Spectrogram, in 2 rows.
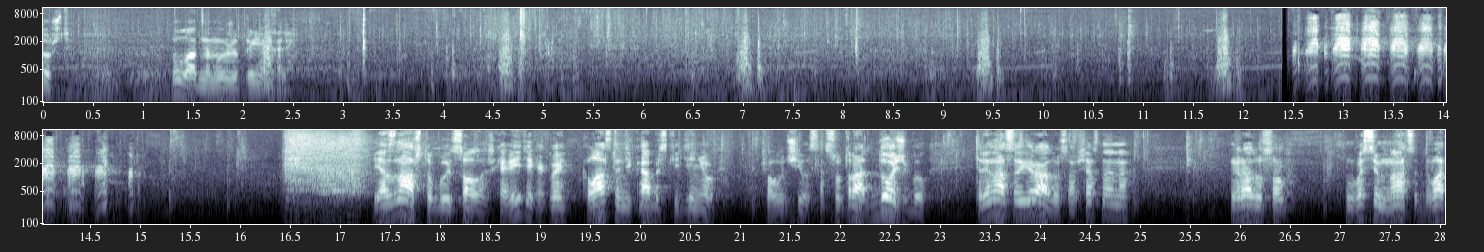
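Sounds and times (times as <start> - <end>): windshield wipers squeaking on glass: 0.0 - 12.4.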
